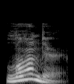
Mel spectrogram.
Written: launder

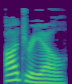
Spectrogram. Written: audrielle

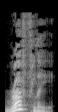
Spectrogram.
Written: roughly

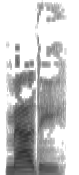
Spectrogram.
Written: Maddi

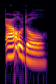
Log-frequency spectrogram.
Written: audel

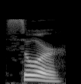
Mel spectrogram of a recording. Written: saur

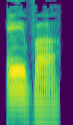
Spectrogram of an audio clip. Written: ayva

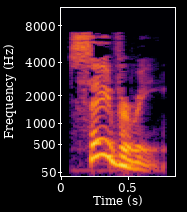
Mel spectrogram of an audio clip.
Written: savory

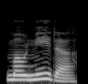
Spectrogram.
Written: monita

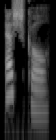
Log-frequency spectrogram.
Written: eshkol

